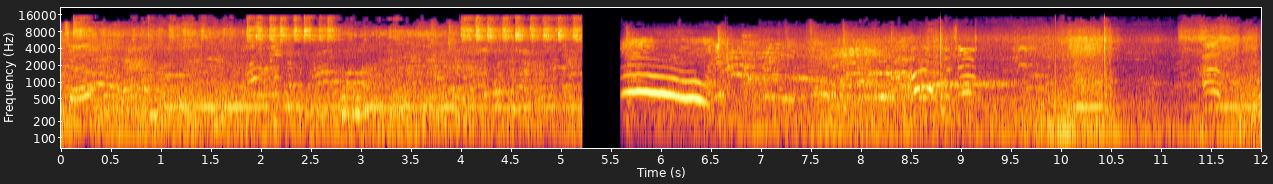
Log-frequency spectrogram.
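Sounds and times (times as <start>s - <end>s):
children chattering: 0.0s - 5.2s, 6.4s - 9.9s
child crying out: 5.6s - 6.6s.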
